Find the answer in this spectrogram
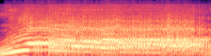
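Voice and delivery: high, loud screaming. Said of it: "I just scream".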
